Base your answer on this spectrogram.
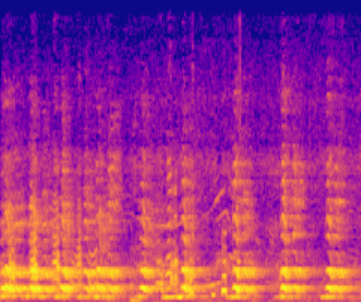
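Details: At Taipei Zoo, a siamang gives loud, resonant barking notes in a quick, uneven series, almost like hoarse laughter.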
